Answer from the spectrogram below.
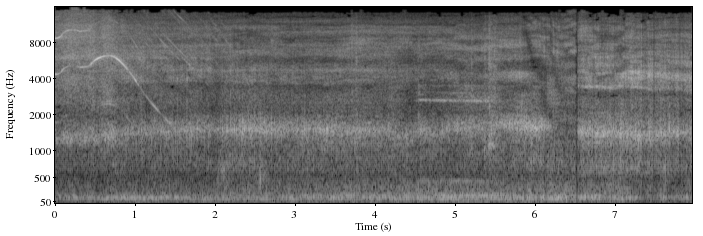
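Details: Steady high-pitched dental drill whine with hissing spray and shifting pitch, during crown tooth preparation using a gum protector for aesthetic restoration.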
